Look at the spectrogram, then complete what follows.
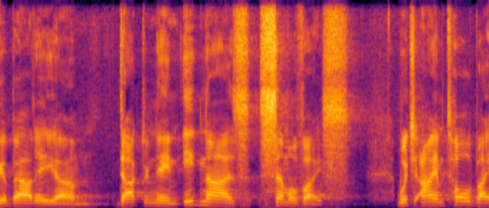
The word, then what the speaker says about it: Semmelweis: read this story about a doctor named Ignasi Semmelweis which I am told by a German doctor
